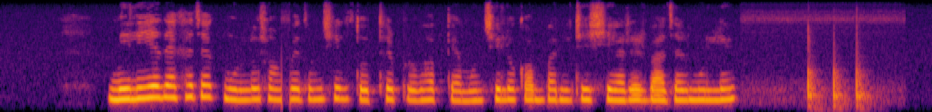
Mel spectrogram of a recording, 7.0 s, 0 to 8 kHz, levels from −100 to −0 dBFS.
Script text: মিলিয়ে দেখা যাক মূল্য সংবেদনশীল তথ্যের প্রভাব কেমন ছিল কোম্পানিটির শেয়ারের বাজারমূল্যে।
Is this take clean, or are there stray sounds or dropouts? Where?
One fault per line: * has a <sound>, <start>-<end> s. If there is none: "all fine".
* has a dropout, 2.1-2.2 s
* has a thud, 6.0-6.7 s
